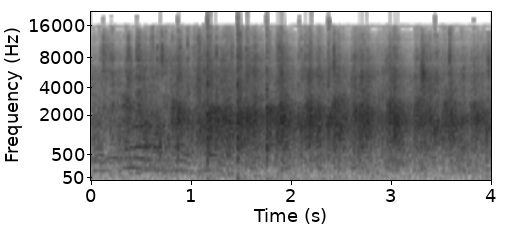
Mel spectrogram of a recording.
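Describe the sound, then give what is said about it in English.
Audience applause: a dense, steady wash of many hands clapping, loud and even from start to finish with no clear break. “you heard a Washingtonian begin that applause”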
